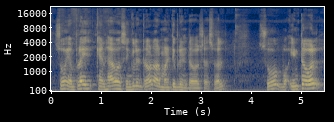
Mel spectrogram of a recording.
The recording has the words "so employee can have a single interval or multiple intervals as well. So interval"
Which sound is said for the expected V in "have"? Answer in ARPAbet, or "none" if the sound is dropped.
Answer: V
